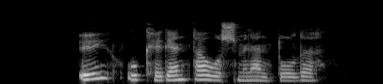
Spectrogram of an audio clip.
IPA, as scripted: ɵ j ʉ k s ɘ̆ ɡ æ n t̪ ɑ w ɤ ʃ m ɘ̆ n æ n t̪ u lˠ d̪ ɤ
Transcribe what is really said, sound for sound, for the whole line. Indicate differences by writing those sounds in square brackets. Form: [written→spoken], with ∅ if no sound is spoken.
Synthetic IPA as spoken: ɵ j ʉ k [s→h] ɘ̆ ɡ æ n t̪ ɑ w ɤ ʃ m ɘ̆ n æ n t̪ u lˠ d̪ ɤ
